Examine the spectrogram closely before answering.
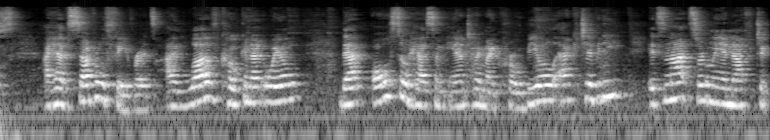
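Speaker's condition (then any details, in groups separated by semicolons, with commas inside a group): No condition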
